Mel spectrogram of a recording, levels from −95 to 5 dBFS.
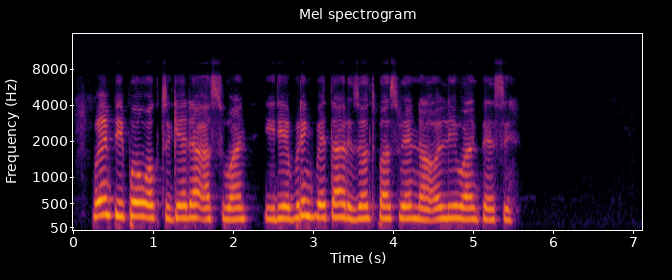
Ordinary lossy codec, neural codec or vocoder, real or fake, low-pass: Opus, 24 kbps; none; real; 7.2 kHz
